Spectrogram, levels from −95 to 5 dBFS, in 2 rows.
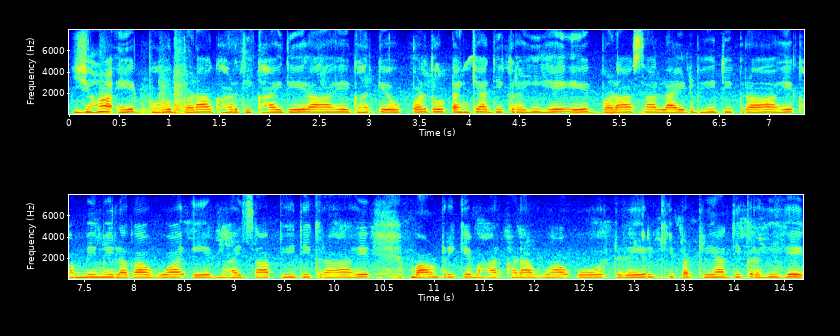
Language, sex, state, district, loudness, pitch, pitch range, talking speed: Hindi, female, Rajasthan, Nagaur, -16 LUFS, 230 Hz, 220-240 Hz, 190 wpm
